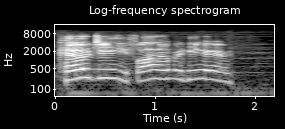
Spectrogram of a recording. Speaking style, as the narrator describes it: yell out

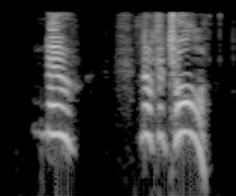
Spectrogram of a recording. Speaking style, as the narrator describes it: squeaked Hermione

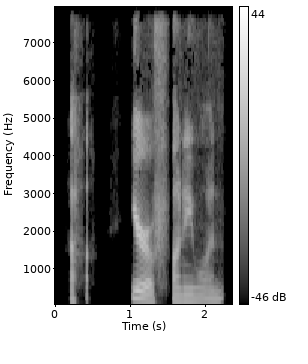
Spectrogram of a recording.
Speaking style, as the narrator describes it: chuckled the inspector

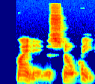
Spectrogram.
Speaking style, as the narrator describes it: she answered

